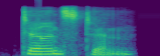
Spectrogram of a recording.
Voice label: "turnstone", Indian

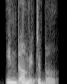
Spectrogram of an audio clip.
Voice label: "indomitable", Indian

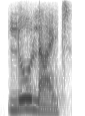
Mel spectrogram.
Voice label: "lowlight", Indian

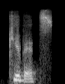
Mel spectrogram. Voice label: "kibitz", Indian

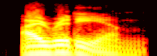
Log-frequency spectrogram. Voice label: "iridium", American

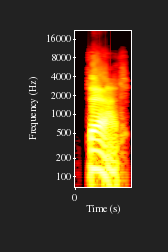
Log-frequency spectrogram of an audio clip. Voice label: "GATT", American

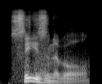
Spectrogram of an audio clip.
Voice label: "seasonable", British

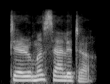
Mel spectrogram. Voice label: "taramasalata", Indian

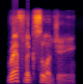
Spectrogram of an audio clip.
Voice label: "reflexology", British

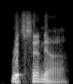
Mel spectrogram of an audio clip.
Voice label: "retsina", American

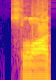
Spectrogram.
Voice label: "slaw", American

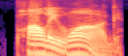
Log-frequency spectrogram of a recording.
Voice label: "polliwog", American

